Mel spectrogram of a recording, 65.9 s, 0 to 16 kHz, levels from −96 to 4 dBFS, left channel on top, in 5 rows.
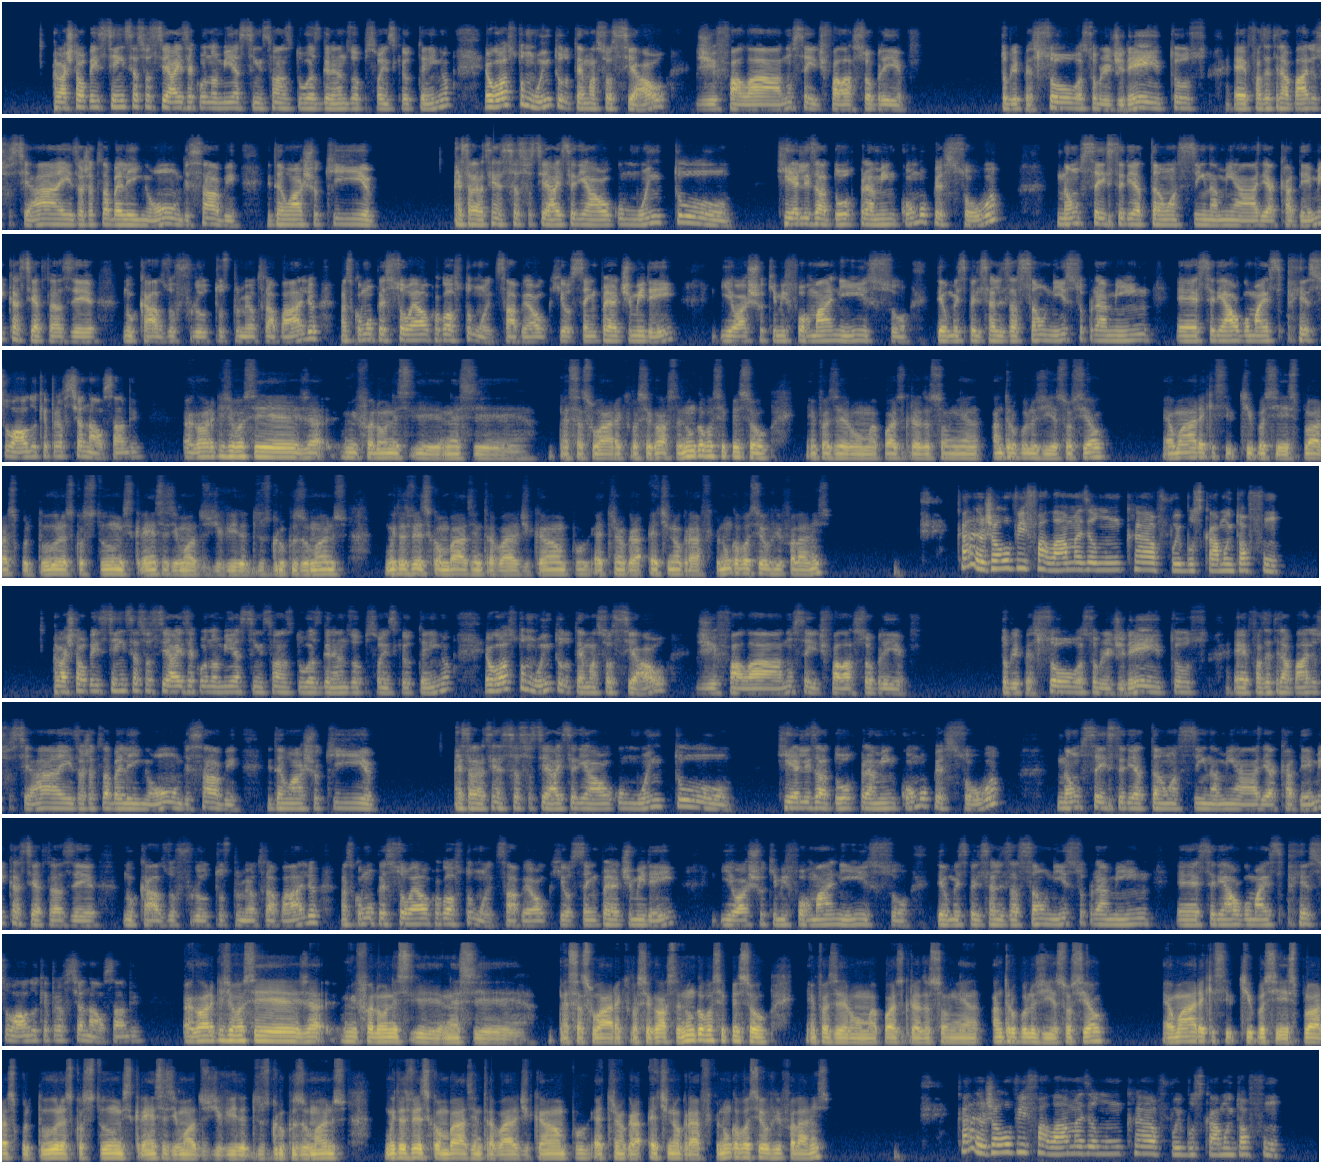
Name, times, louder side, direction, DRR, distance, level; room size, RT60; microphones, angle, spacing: voice 1, 0.5-6.6 6.9-9.0 10.0-16.9 17.7-20.5 21.0-23.1 23.7-27.3 27.6-33.1 33.6-37.8 38.1-40.9 61.9-62.0 62.3-65.5, left 3 dB, 50° left, 0.7 m, -28 dB
voice 2, 41.4-44.8 45.1-50.6 51.2-61.0, right 4 dB, 55° right, 0.4 m, -24 dB
2.4 x 2.0 x 2.5 m
head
